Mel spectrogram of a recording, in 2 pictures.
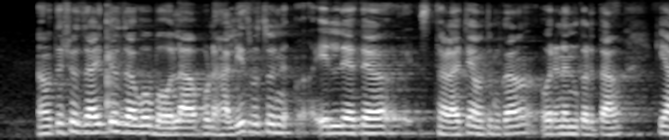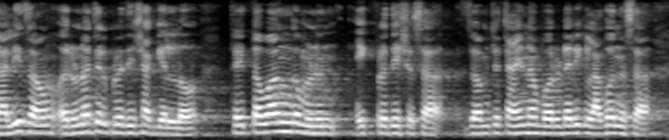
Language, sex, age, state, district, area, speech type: Goan Konkani, male, 60+, Goa, Bardez, urban, spontaneous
